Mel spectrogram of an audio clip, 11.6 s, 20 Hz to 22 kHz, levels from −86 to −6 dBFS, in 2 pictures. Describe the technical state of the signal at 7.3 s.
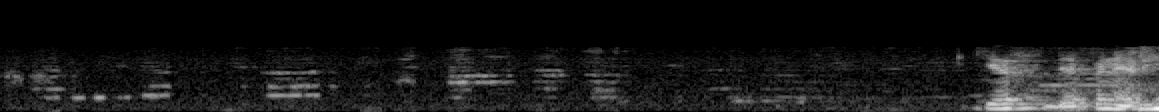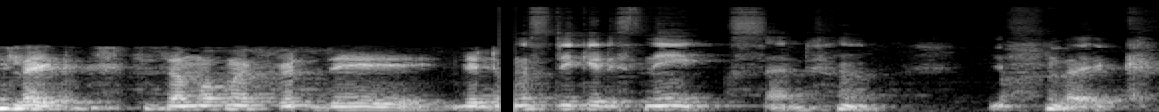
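At 7.3 s you're in the muffled stretch that runs from the start to 8.37 s. Nothing gets through above 3.8 kHz, so it sounds dull and boxy, with a faint noise floor about 50 dB down and no real level jump. That's likely an input switched to a poorer device, such as a headset's call profile. At 8.37 s there's an 80 ms gap before the sound opens up again.

Just before your moment, from about 7.25 to 7.27 s, compressed frames were skipped. A handful of frames, roughly 150 ms of audio, never got played, so the sound jumps ahead.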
